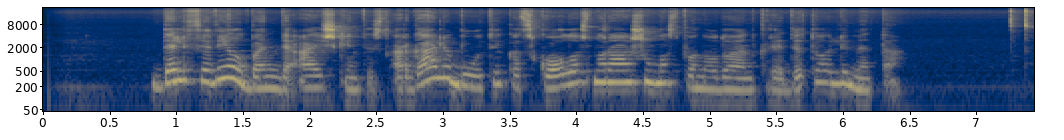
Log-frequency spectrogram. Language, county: Lithuanian, Vilnius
